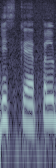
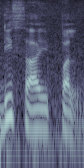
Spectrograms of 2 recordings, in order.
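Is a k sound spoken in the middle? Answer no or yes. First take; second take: yes; no. First: A k sound is pronounced after the s. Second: No k sound is pronounced after the s. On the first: The speaker calls it wrong. "डिस्कैपल बोलते हैं कुछ बच्चे" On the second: The speaker calls it right. "सी silent है"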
